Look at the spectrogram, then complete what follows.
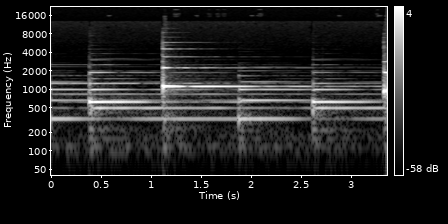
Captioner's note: none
